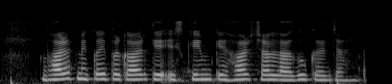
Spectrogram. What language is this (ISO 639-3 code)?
mag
